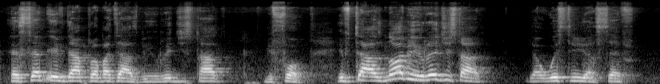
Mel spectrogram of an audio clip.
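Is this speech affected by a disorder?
No.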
